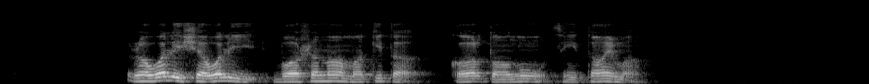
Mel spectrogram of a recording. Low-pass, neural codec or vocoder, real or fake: 7.2 kHz; none; real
